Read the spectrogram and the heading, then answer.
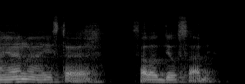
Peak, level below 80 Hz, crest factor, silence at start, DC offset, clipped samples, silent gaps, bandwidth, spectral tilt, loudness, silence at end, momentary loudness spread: -22 dBFS; -76 dBFS; 16 dB; 0 s; under 0.1%; under 0.1%; none; 16.5 kHz; -5.5 dB/octave; -38 LUFS; 0.3 s; 15 LU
